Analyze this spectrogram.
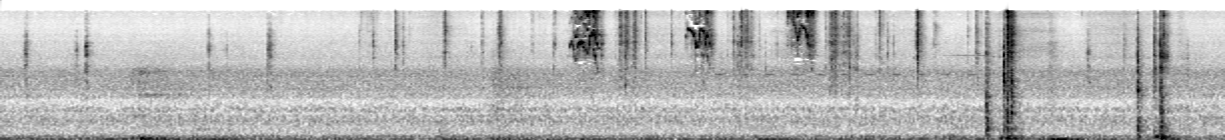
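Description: Pliers and a second hand tool clicking, clinking and scraping on the metal lead screw and gear of an electric bed actuator as the gear is worked off the screw, over a steady low hum. A few louder knocks come near the end.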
